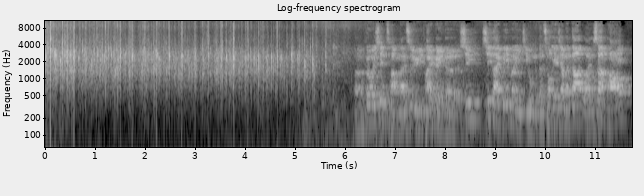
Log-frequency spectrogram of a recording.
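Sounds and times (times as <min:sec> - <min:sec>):
audience applause welcoming a speaker at an evening business presentation: 0:00.0 - 0:05.8
speech: 0:06.2 - 0:11.7.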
